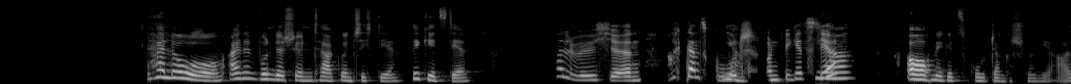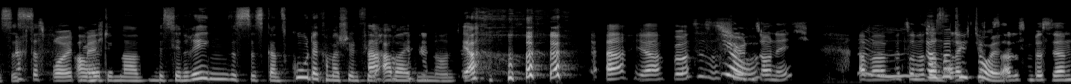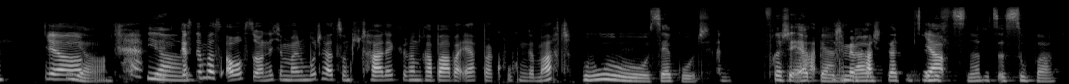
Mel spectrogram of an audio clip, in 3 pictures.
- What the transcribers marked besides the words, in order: other background noise; chuckle; laugh; static
- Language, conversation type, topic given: German, unstructured, Was kochst du, wenn du jemanden beeindrucken möchtest?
